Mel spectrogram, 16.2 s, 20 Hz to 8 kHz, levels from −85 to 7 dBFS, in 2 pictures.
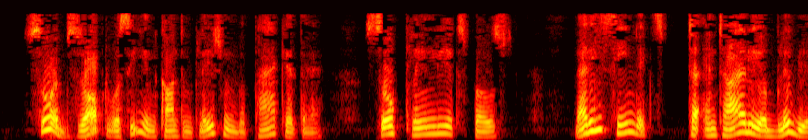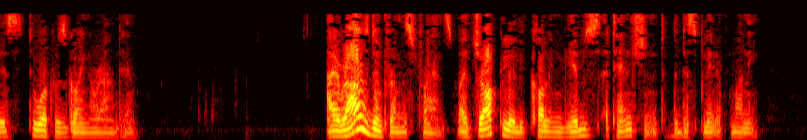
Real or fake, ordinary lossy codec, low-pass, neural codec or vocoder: real; MP3, 24 kbps; 7.2 kHz; none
